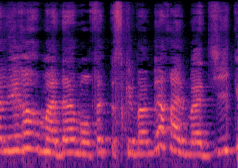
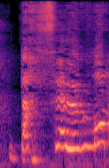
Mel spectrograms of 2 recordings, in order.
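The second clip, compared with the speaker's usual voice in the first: outraged cry; 5 semitones higher, 7 dB louder, slower than usual. Acted. Pupil outraged at accusation.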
